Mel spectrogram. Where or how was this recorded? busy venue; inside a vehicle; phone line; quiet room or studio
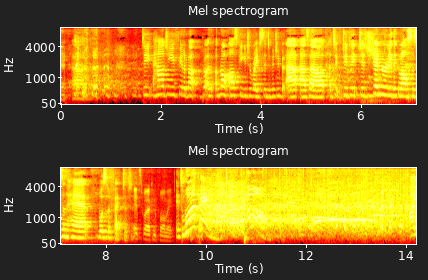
busy venue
